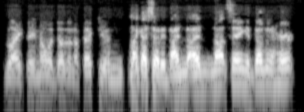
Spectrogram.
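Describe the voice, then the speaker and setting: Blunt, fast-talking profane man. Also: medium pitch, dry recording, dull audio. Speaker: host giving dating advice. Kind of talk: casual advice chat. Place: in a car.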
